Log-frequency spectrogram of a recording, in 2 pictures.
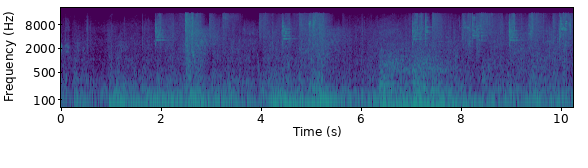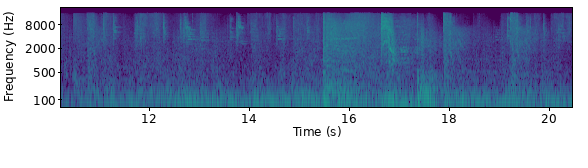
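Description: Game spell effects crackle, whoosh and clash in a busy battle.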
